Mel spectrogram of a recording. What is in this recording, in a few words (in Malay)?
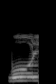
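"buli", Malay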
